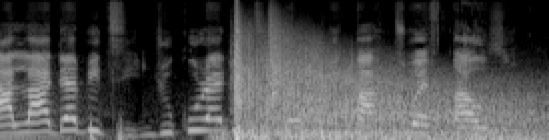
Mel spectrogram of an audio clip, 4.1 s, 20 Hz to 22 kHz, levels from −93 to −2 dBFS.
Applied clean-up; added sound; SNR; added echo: none; Explosion; -1 dB; none.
